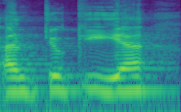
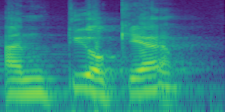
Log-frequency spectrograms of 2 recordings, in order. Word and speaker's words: Antioquía: la iglesia de antioquía hay algunas personas que leen antioquía pronuncia sería más bien antioquía otros pronuncian antioquia de hecho los colombianos pronuncian mucho la palabra antioquia yo me voy a referir precisamente a antioquía el libro de los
